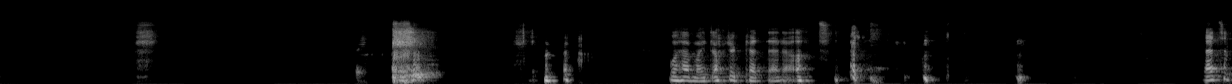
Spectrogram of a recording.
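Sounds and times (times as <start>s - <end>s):
person sneezing: 3.9s - 4.5s
speech: 6.7s - 8.5s, 12.1s - 12.3s.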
